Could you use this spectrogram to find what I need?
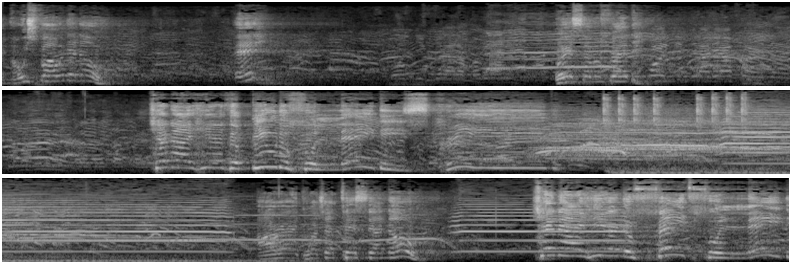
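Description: A man sings and chants loudly through a microphone over a sound system.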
